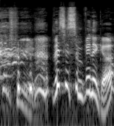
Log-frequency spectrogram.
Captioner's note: laughs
